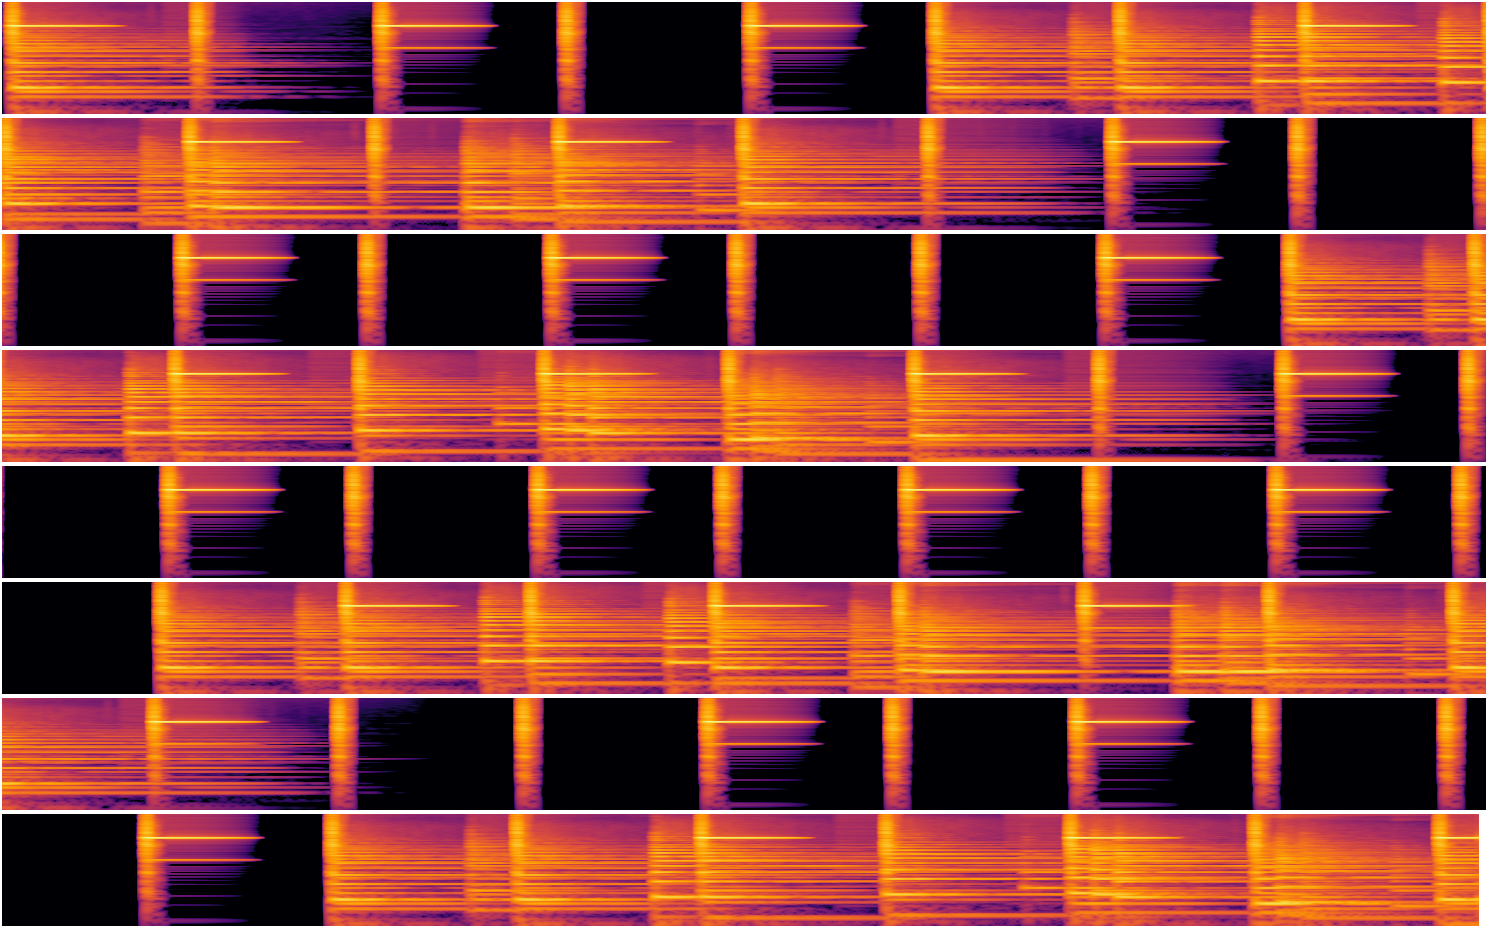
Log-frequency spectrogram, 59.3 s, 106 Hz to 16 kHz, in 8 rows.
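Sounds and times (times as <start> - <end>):
alternative piano chord: 0.0 - 1.2, 4.7 - 12.7, 21.3 - 28.4, 37.9 - 45.9, 53.6 - 59.3.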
